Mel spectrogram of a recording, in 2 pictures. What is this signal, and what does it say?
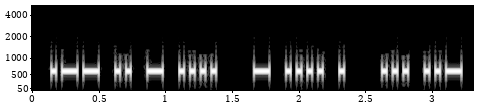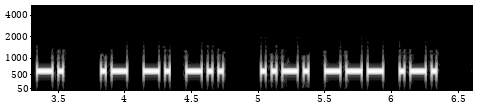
Morse code, heard as a keyed tone, about 30 wpm, 600 Hz. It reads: WITH THE SUN AND FOR
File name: the old man and the sea / the old man and the sea 1 30wpm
